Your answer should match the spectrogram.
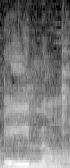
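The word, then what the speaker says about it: ANOM: a encryption company called a nom a-n-o-m is how it's pronounced so if you notice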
